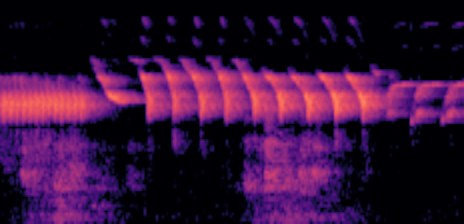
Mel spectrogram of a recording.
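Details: Caged Belgian canary in full song: a sustained high trill gives way to a run of clear downward-sweeping notes, about four each second, then a warbled ending.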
